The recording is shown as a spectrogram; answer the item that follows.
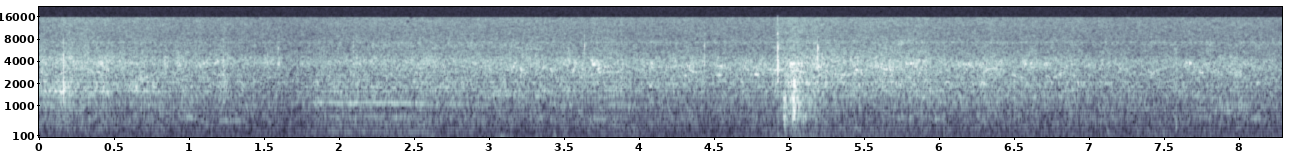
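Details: Honey bees in late June collecting honeydew from aphids on reed leaves, the whole reedbed humming: a soft steady drone under an airy hiss, one closer bee buzzing low for seconds, a sharp tap midway.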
